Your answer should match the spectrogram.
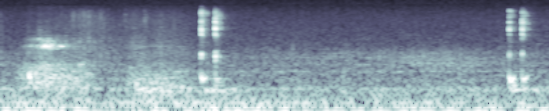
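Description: Near silence, with a few very faint clicks: a pair about a second and a half in and another just before the end.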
